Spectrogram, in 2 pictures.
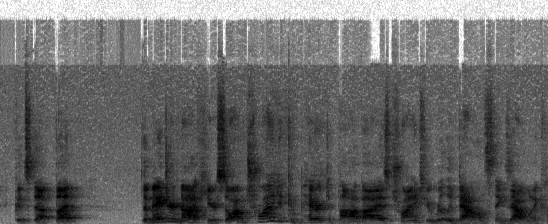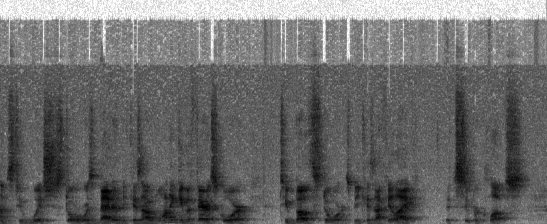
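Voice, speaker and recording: Noticeable background noise is present. Over it, a man speaks at a very fast pace. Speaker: podcast co-host. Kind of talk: casual chat.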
